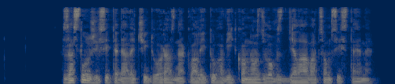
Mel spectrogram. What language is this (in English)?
Slovak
